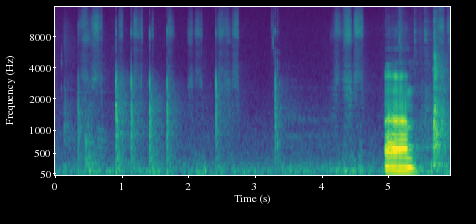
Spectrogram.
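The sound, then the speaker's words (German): Writing on a board during a maths lecture: a series of short, scratchy strokes in uneven bursts, with a brief louder sound near the end. “Aber jetzt schreibe ich mal ein phi hin.”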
